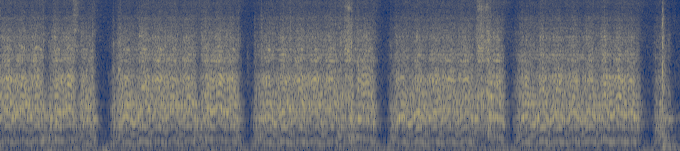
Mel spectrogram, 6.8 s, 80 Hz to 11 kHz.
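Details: 1959 Plymouth Savoy cranks but won't start: repeated one-second bursts of steady starter cranking, never catching, despite confirmed spark and fuel squirting; an aftermarket carburetor and ignition coil are suspected, and repeated flooding left the oil overfilled.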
